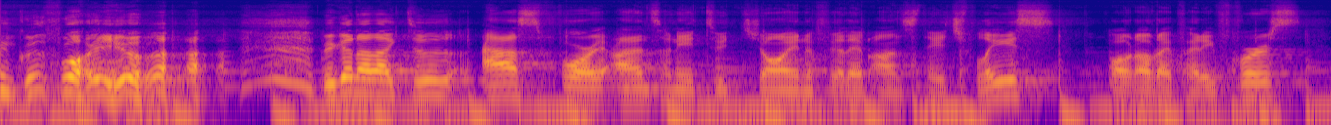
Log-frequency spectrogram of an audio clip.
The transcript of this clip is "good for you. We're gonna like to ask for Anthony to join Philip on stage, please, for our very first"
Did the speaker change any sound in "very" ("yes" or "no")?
yes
